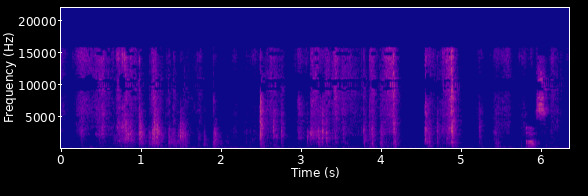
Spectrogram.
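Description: A sheet of paper being handled and folded on a tabletop: irregular crinkles, rustles and light taps.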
